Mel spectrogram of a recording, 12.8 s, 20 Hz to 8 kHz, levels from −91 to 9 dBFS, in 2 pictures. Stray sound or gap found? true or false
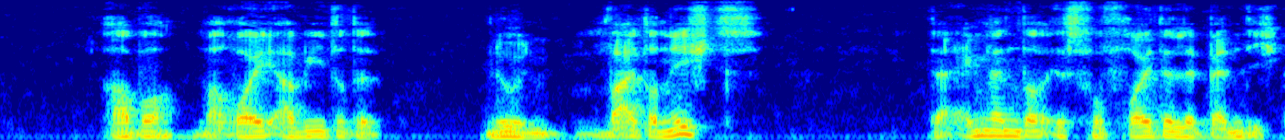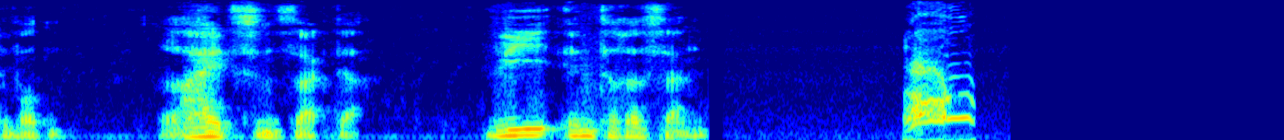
true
